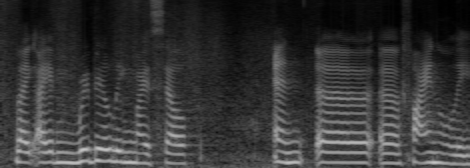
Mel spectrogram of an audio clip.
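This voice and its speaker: A woman with a Korean accent, very slow in pace, with monotone, flat intonation. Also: medium pitch for a woman. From South Korea. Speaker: artist. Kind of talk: interview. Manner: halting.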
